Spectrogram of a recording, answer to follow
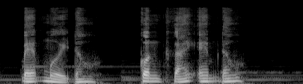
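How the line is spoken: Trembling woman. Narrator (Vietnamese): Cô liền run rẩy

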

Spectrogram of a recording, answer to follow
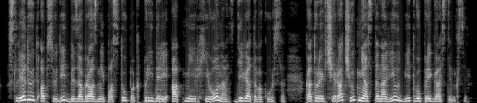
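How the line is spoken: Stern. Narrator (Russian): строго сказал

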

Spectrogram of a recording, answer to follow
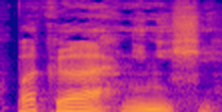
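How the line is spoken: Sighing. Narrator (Russian): вздохнул Маркус

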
